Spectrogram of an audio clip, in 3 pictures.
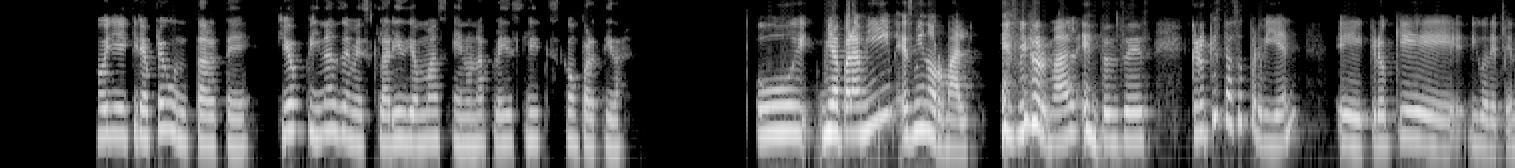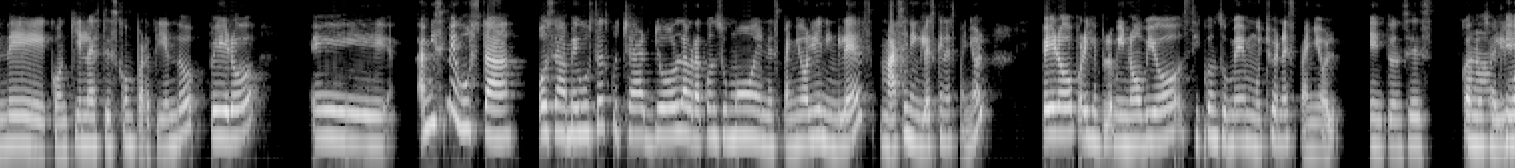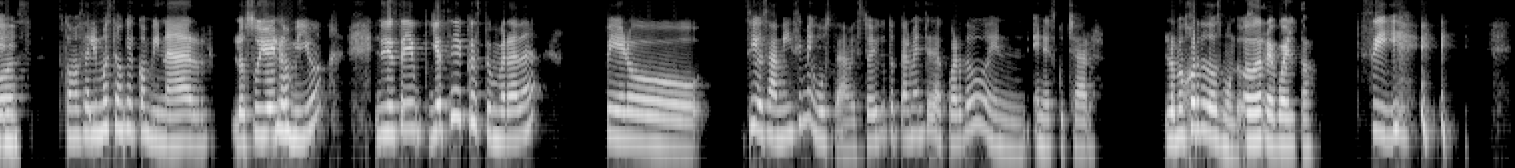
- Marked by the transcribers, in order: "playlist" said as "playslist"; laughing while speaking: "es muy normal, entonces"; laughing while speaking: "lo suyo y lo mío"; laughing while speaking: "Sí"
- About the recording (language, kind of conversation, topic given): Spanish, podcast, ¿Qué opinas de mezclar idiomas en una playlist compartida?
